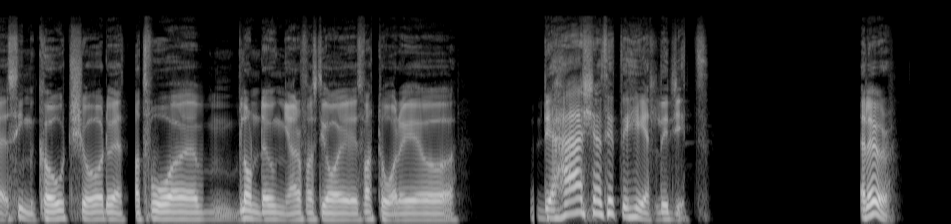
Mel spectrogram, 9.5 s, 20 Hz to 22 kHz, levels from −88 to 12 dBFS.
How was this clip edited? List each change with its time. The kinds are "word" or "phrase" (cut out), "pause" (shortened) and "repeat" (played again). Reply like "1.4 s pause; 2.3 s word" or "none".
1.3 s word; 5.3 s phrase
